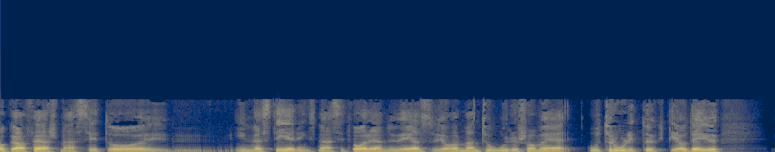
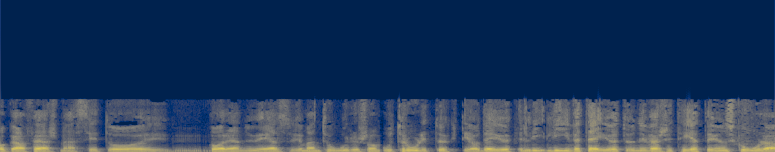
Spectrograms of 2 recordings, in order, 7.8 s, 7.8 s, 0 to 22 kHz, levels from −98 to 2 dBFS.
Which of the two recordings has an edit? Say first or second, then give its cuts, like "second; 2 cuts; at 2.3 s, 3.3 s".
second; 4 cuts; at 2.1 s, 3.0 s, 3.8 s, 5.2 s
